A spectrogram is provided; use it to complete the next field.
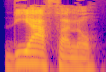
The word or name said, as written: diafano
